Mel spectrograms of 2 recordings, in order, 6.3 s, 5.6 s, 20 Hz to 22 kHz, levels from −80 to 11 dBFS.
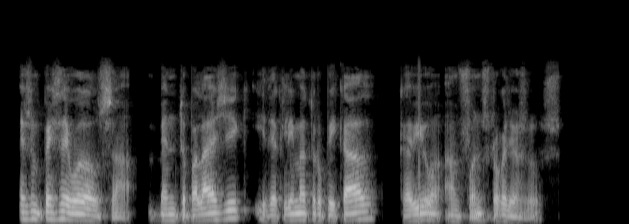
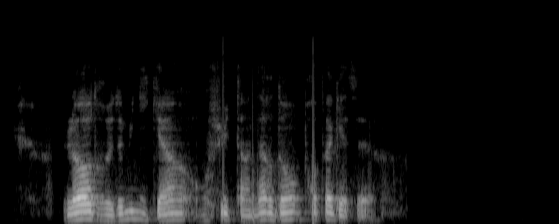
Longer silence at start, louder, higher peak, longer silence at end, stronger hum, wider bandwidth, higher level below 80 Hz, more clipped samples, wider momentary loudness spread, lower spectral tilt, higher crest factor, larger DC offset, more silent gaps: second, 0.2 s vs 0.65 s; first, -19 LUFS vs -25 LUFS; about the same, -2 dBFS vs -4 dBFS; second, 0.7 s vs 1.85 s; neither; about the same, 7.2 kHz vs 6.8 kHz; first, -52 dBFS vs -62 dBFS; neither; second, 11 LU vs 17 LU; second, -6.5 dB/octave vs -9 dB/octave; second, 16 dB vs 22 dB; neither; first, 1.40-1.47 s, 3.86-3.99 s vs none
